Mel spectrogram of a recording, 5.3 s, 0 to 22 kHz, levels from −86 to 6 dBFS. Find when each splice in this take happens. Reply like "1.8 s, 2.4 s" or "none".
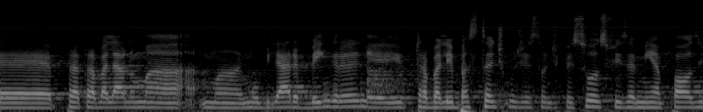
2.8 s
